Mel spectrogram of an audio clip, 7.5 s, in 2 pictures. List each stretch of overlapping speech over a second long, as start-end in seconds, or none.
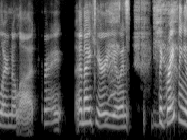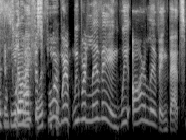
3.2-5.0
